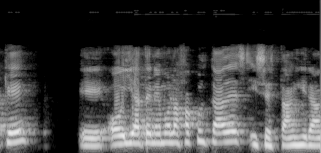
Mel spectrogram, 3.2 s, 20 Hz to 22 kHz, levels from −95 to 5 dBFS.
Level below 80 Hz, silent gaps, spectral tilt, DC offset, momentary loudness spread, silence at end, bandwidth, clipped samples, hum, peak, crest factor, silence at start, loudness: -64 dBFS; none; -6.5 dB/octave; under 0.1%; 6 LU; 0 s; 7.6 kHz; under 0.1%; none; 0 dBFS; 12 dB; 0 s; -13 LUFS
